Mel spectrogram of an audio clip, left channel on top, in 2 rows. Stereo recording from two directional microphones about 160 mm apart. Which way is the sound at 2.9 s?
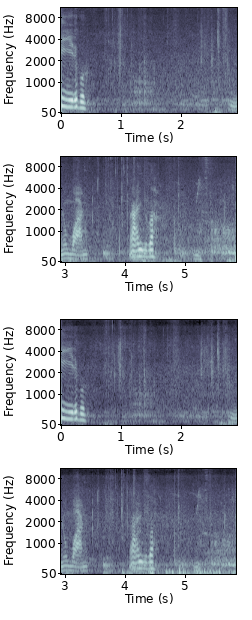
5° right (ahead or behind).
